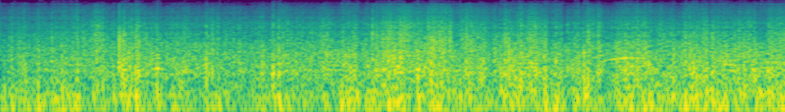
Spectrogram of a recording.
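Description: Heavy rain and wind buffeting a phone microphone: a loud, dense, steady rush with strong low buffeting that drowns out the voices.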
